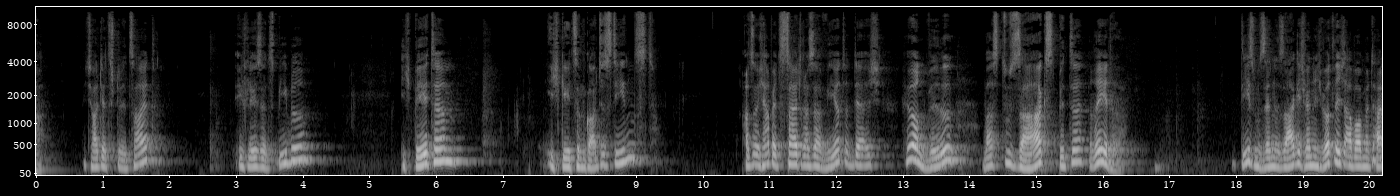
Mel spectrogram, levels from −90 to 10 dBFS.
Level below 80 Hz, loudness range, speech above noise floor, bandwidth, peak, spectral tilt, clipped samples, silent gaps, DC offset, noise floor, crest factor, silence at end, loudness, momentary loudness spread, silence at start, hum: -60 dBFS; 6 LU; 48 dB; 10.5 kHz; -8 dBFS; -7 dB/octave; under 0.1%; none; under 0.1%; -73 dBFS; 20 dB; 0 s; -26 LUFS; 13 LU; 0 s; none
